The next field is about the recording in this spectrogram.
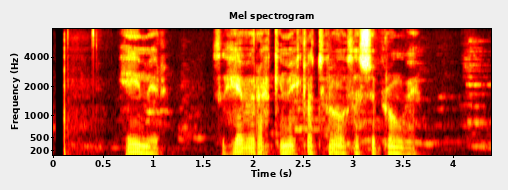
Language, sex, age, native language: Icelandic, male, 13, Polish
